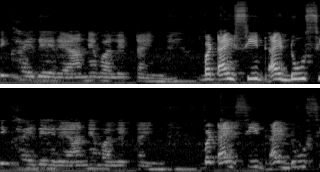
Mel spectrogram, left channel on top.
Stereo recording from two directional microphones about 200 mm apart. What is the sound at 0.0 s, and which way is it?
A woman's voice, 45° left (ahead or behind).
